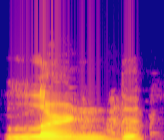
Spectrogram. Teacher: el sonido de la N, learned. Hay vibración de cuerdas vocales.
